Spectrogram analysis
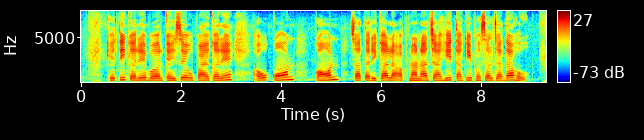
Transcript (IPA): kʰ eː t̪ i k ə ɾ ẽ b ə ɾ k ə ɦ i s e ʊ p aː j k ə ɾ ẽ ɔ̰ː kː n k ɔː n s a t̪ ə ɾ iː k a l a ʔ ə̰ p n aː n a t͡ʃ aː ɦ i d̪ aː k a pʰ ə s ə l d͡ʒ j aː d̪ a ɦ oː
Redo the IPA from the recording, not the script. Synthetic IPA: kʰ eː t̪ i k ə ɾ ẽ b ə ɾ k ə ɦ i s e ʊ p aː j k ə ɾ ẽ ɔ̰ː kː n k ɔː n s a t̪ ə ɾ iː k a l a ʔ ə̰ p n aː n a t͡ʃ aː ɦ i t̪ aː k i pʰ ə s ə l d͡ʒ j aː d̪ a ɦ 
